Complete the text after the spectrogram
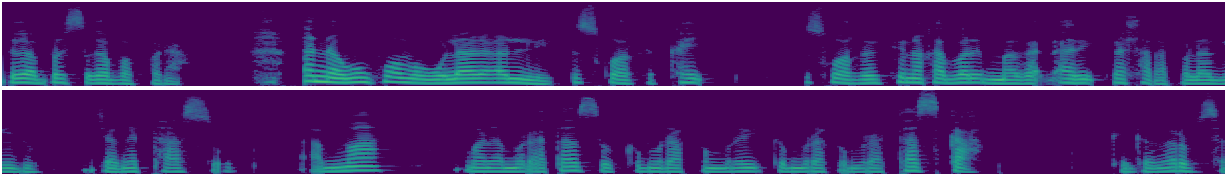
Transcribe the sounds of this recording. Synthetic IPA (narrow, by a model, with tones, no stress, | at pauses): di˦ɡa˦bu˦ɾsi˨ɡa˦ba˨pu˨na˨ | ə˦na˨wu˦ku˦ma˦ma˨ɡu˨la˦ɾi˦a˦li˨i˦skʷa˨ɾka˨ka˦i˦ | i˦sʷa˨ɾka˦u˦na˦ka˦ba˦ɾi˦ma˨ɡa˨da˦ɾi˦ɡa˦ɬa˨ɾa˨pa˦la˦ɡi˦du˨ | d͡ʒa˨ŋi˦tʰa˦sṵ˨ | a̰˨mːa˦ | ma˨na˨mu˨ɾʔa̰˨ta˦su˨km˨ɾa˨km˨ɾki˨mu˨ɾa˨kə̰˨mu˨ɾa˨ta˦ska˨ | ki˨ɡa˨ŋa˦ɾbsi˨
